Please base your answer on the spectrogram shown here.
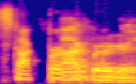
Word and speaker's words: Stockberger: I'm talking to stockberg stock Burger did I pronounce that right stock Burger there you go you got it all right who is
